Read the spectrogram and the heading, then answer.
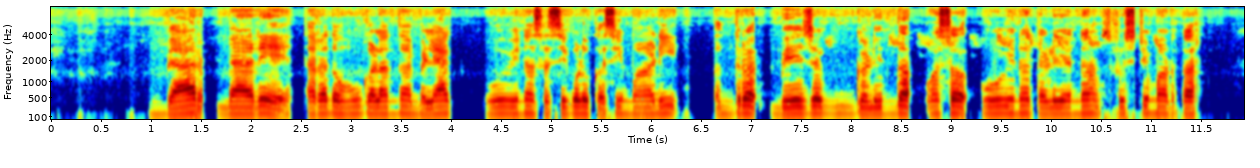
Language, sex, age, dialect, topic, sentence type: Kannada, male, 18-24, Dharwad Kannada, agriculture, statement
